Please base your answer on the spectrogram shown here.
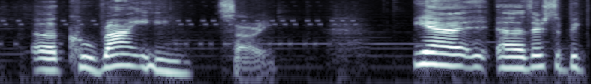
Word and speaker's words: Kura'in: That's how we greet people here in Kura'in. Kura'in, sorry.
